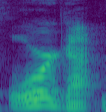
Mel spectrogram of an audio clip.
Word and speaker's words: Oregon: It's Oregon, the Oregon Trail, not the Oregon Trail.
